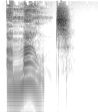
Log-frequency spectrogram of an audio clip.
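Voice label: "amount" British English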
